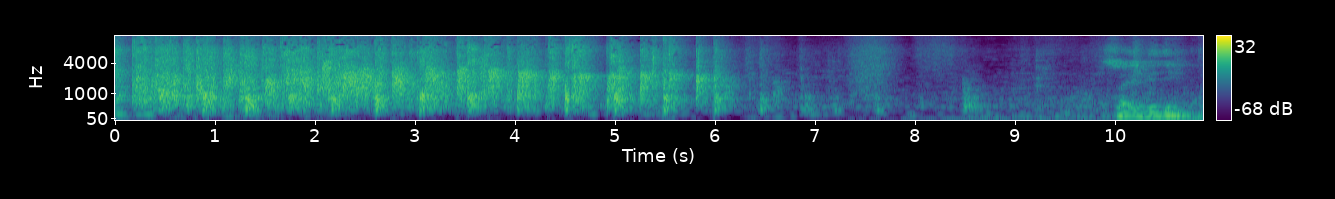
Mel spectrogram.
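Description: A church congregation applauding during a French-language worship service, dense sustained clapping for about six seconds that thins out, followed by singing or talk and a brief voice near the end.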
